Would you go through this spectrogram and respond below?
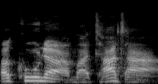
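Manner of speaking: dark, low, slow, drawn-out menacing voice. Showing how a phrase can sound threatening, says it low, slow, menacing. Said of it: "in a low enough voice and slowly enough, it sounds menacing".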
